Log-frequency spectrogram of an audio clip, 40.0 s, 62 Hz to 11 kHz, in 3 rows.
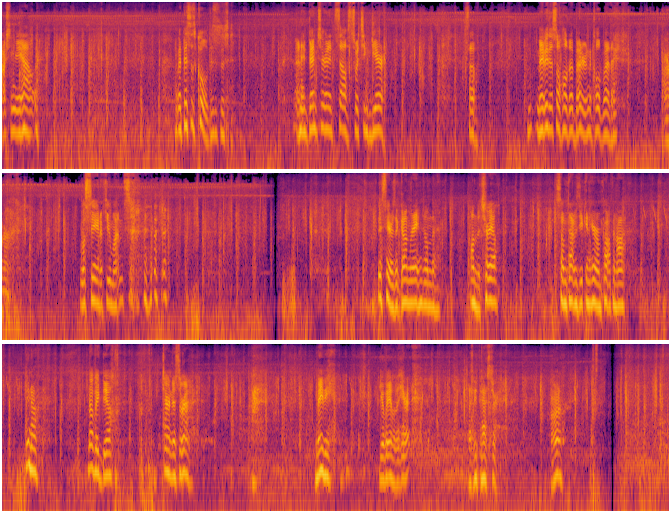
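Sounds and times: running footsteps on gravel: 0.0 - 40.0.

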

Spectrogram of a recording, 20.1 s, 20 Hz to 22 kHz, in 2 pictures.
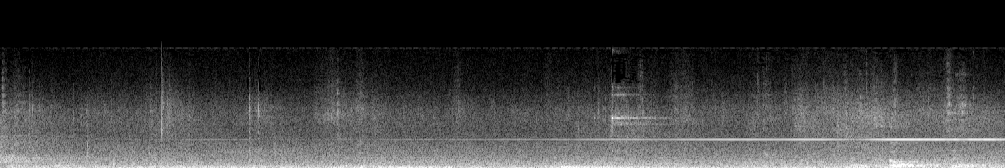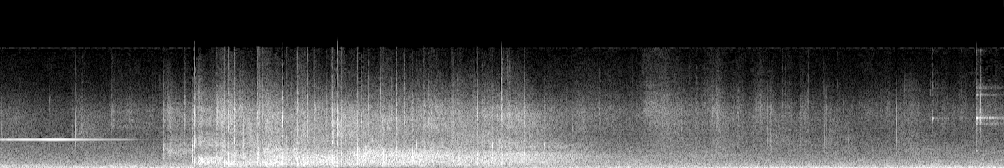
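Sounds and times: audience applauding: 11.7 - 15.8.

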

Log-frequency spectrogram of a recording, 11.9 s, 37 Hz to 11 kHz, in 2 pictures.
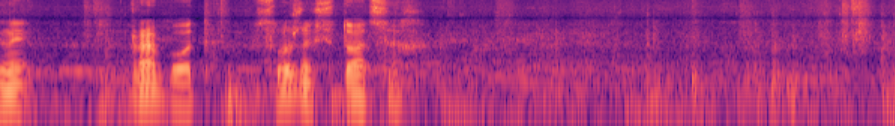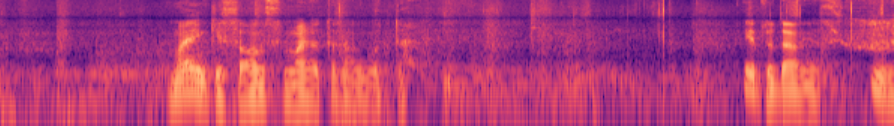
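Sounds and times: faint background voices: 0.0 - 11.9.

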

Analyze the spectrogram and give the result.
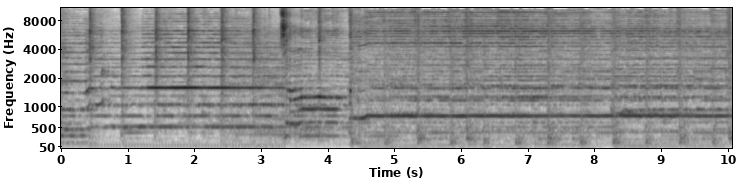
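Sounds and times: drum kit steady beat: 0.0 - 10.0
live band playing: 0.0 - 10.0.

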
